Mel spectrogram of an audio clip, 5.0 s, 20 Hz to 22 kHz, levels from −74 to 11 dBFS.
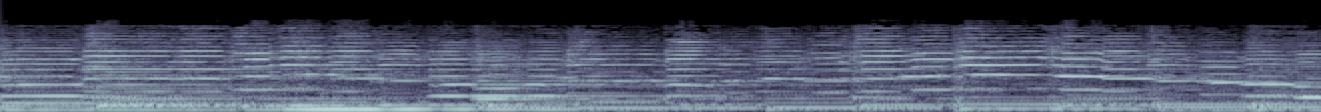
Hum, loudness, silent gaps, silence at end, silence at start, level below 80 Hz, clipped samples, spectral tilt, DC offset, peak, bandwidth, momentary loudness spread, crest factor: none; -10 LUFS; none; 0 s; 0 s; -32 dBFS; under 0.1%; -4 dB/octave; under 0.1%; 0 dBFS; 11.5 kHz; 6 LU; 10 dB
